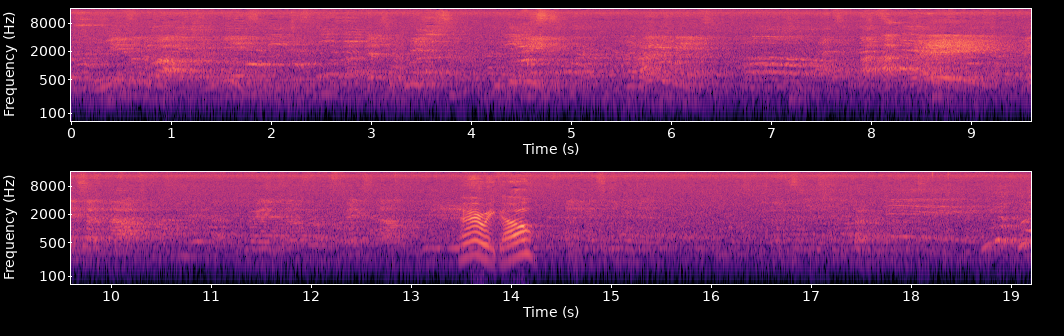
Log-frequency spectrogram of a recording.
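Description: A man calls out from a distance in a large echoing hall.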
